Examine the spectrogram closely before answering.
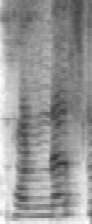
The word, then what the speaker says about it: honest: And honest man. Honest, honest. How we are not pronouncing honest, honest. We are not pronouncing her sound.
